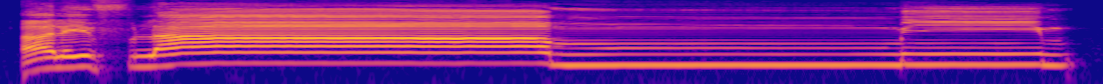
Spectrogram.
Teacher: مد لازم حرف مستقل کو 5 الف کے برابر کھینچ کر پڑھیے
